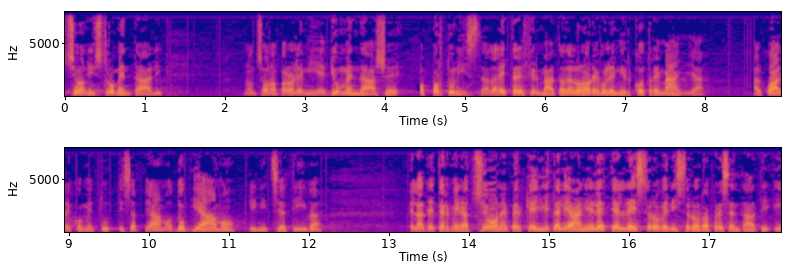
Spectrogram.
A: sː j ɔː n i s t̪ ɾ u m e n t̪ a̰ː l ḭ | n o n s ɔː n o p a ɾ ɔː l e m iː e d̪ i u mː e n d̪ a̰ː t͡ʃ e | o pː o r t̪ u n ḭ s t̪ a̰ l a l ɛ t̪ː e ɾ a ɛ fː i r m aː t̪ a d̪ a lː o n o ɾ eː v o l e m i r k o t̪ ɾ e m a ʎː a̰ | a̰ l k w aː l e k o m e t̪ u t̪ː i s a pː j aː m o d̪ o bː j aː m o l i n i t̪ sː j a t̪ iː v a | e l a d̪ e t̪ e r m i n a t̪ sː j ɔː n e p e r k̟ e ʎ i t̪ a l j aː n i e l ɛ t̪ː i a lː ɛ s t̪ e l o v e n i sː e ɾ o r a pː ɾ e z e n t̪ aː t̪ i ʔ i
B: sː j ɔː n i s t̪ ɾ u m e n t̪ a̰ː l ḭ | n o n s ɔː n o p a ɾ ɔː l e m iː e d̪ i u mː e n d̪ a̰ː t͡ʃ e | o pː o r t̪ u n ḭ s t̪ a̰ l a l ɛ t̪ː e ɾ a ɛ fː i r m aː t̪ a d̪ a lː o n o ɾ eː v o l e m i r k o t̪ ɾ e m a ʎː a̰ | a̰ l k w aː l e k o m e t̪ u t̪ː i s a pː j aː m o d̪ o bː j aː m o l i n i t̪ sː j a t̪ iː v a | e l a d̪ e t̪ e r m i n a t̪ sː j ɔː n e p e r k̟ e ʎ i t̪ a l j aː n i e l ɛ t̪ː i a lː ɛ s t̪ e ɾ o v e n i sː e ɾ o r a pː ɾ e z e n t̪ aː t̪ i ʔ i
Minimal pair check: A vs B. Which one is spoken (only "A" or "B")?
B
